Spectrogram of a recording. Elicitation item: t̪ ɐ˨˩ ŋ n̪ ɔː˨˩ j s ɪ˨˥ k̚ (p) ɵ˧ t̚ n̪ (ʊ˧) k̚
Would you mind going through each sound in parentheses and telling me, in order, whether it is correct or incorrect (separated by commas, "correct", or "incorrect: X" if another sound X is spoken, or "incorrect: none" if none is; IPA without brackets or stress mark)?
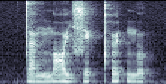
incorrect: pʰ, incorrect: ʊ˨˥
